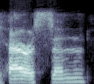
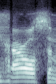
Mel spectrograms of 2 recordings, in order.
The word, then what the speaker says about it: Harrelson: i just a note i think i pronounced his name is woody harrison and one of the other cast I politie wrong arm woody harrelson apparently is confirmed for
